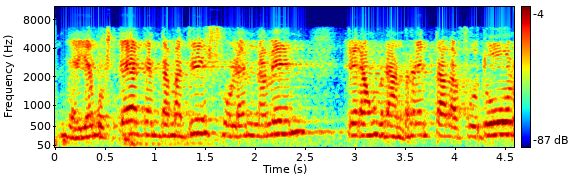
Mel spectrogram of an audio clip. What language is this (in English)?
Catalan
